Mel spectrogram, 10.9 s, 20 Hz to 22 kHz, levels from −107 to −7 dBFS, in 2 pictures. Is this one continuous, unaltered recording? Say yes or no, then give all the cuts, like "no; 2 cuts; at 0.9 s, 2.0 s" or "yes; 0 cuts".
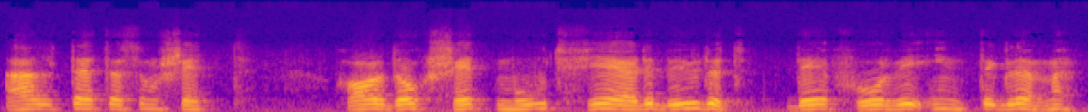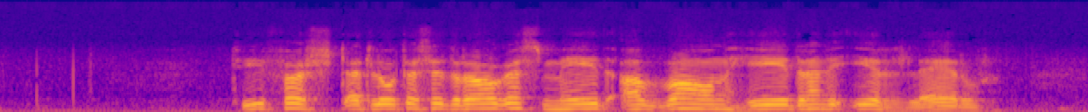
yes; 0 cuts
